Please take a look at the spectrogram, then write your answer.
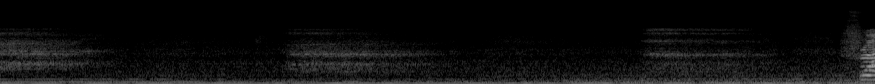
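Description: Breathing while holding a yoga pose, slow inhales and exhales repeated at a calm rhythm, faint and close over a low steady room hum, with a louder breath at the end.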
